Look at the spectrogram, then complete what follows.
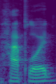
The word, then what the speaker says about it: haploid: considered the haid number think of haid rhyming with half 23 diploid sounds like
